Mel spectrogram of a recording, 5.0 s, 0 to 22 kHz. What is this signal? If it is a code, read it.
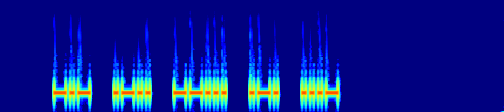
Morse code, heard as a keyed tone, about 30 wpm, spaced as for 22 wpm, 690 Hz. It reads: KL7RV
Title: USA Call Signs - 5 Characters - 2x Character Spacing - 30wpm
